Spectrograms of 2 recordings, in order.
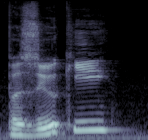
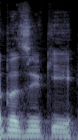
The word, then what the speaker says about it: bouzouki: called the bouzouki, I think it's pronounced.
